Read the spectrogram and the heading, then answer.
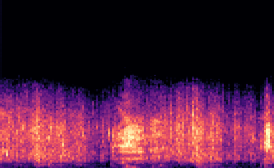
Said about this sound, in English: Gotta throw those dogs off the trail. He gotta wade the creek, even if it is full of cotton mouths.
